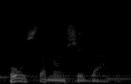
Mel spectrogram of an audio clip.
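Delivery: normal talking voice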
